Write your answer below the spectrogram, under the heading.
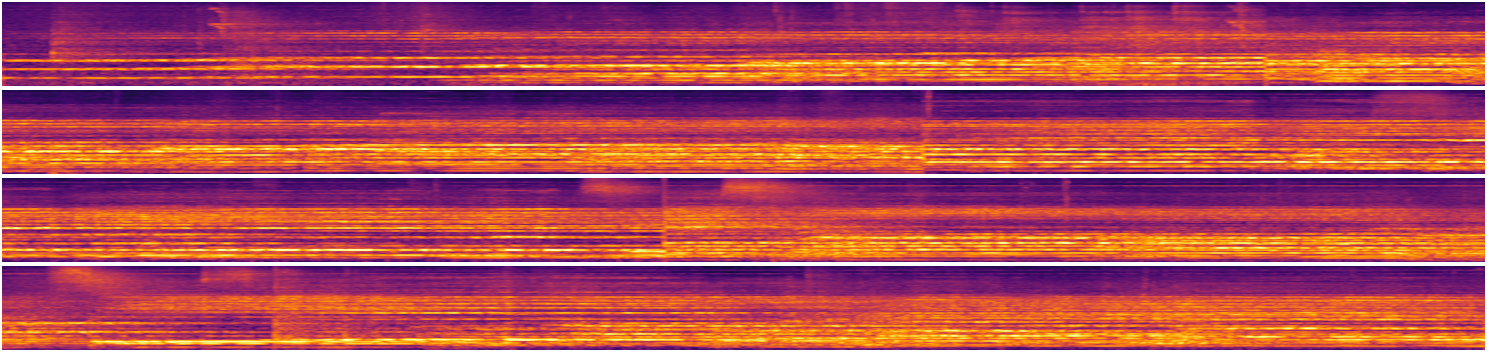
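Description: Mixed-voice chamber choir singing in several parts at once, in long held chords that move from one to the next, with the ring of a stone church.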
